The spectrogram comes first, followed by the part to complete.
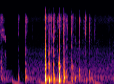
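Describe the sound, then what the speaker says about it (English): Fast, hard typing on a computer keyboard: a dense, close burst of clattering keystrokes that builds up after a few scattered taps. "I love the angry typing"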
